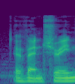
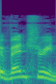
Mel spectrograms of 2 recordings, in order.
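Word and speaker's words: aventurine: There you are adding that D again. It's a venturine is in the gem. Please. You're still adding the D. It's spelled adventurine. You don't There's no D in adventurine cuz it's the gem.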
